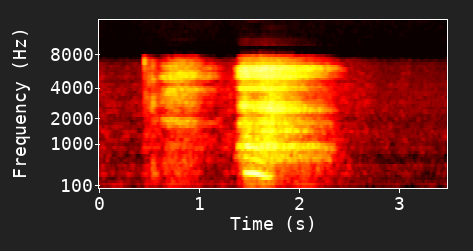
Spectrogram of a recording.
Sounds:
Sigh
